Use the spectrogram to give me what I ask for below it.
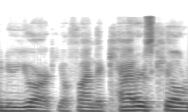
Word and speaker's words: Catterskill: Up in the far northern Catskills, this is Greene County, New York, you'll find the Catterskill Rail Trail, some pronounce it Caterskill.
